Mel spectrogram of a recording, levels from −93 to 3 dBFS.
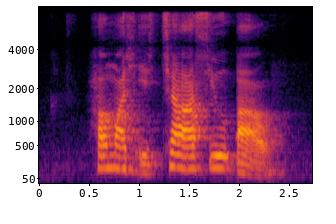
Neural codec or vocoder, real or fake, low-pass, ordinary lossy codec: vocoder, 22.05 kHz, 80 mel bands, Vocos; fake; 7.2 kHz; none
